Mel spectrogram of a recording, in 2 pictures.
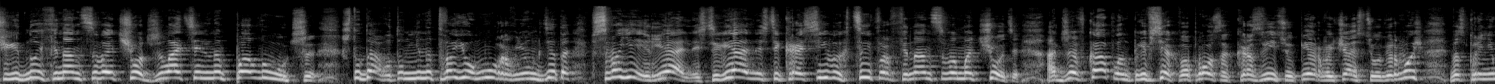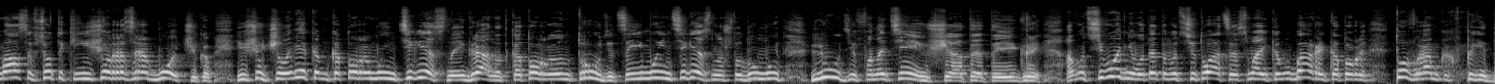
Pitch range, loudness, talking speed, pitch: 230-290 Hz, -17 LUFS, 145 wpm, 260 Hz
